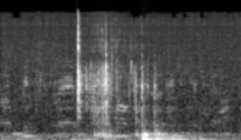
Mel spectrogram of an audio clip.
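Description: Kayak paddle strokes in the water: splashing as the blade goes in, sharp about a second in, then a heavy low thump about a second and a half in.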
